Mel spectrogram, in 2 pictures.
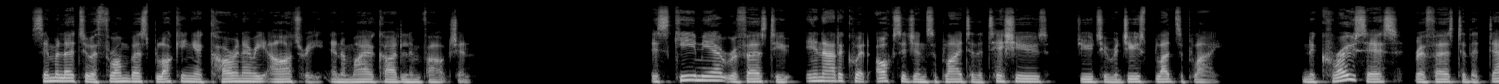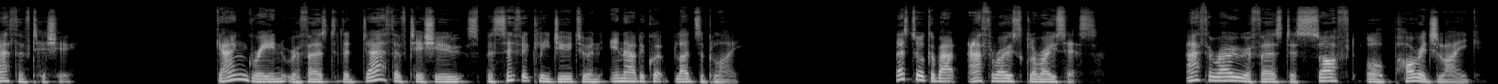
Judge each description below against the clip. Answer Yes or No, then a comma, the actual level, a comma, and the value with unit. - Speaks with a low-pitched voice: Yes, low, 125 Hz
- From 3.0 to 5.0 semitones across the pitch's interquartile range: Yes, average, 3.8 semitones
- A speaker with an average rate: No, slow, 115 wpm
